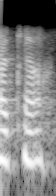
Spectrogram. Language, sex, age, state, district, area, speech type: Sindhi, female, 30-45, Gujarat, Surat, urban, conversation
